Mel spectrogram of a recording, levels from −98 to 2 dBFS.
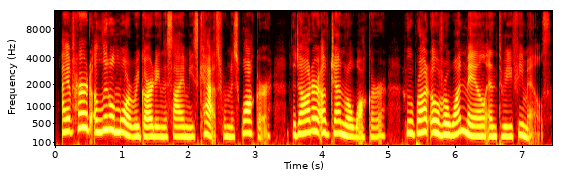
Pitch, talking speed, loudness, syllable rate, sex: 245 Hz, 210 wpm, -16 LUFS, 6.1 syllables/s, female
